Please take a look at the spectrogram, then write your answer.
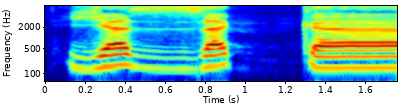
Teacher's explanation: za and kaf, both of them have shadda sign, and we're gonna pronounce za twice and kaf twice as well. Ya za, ya is connected to za.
